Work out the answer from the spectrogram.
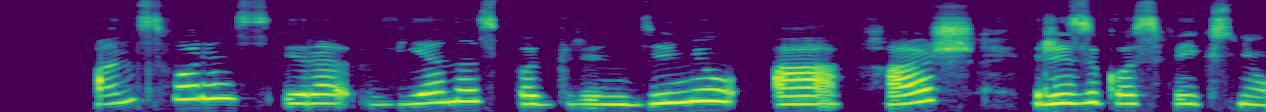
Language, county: Lithuanian, Kaunas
